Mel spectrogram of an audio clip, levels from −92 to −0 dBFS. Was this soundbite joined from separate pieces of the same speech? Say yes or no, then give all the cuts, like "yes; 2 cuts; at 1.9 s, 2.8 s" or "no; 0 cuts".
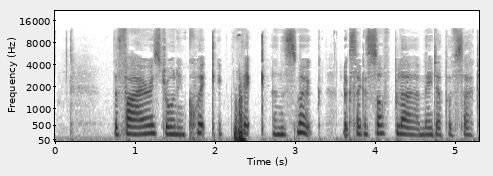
yes; 1 cut; at 2.7 s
